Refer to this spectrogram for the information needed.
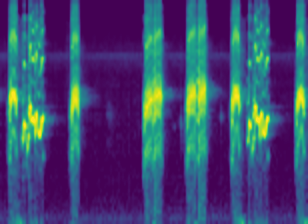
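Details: Sooty-headed bulbul in full voice: rough, explosive notes paired with quick liquid warbled phrases, repeated in tight succession.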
